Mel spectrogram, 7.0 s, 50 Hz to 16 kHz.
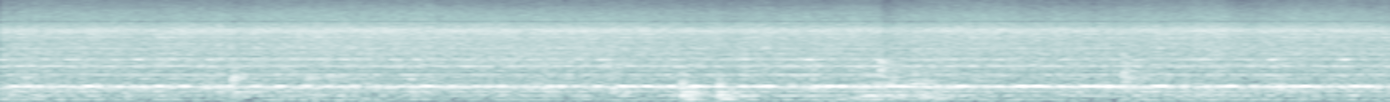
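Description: Bowl-lift stand mixer running on low speed (setting 2) as it mixes flour and yeast mixture into pizza dough: a steady motor whir with an even whine.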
